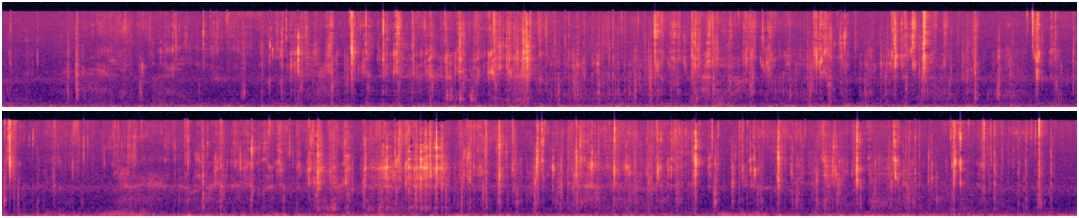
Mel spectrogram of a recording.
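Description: Close-miked eating sounds: chewing of sea snail meat, with many small clicks and crunches as the shells are handled and the meat is picked out.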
